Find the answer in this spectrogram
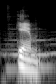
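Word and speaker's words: calm: room শ্রেণী কৈক্ষক এটা ক্যাম এল sir silent letter ক্যাম ক্যাম মানে হান্ট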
